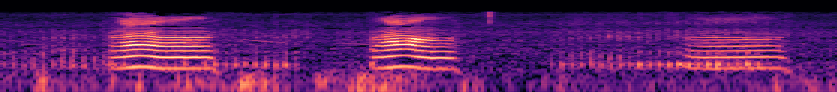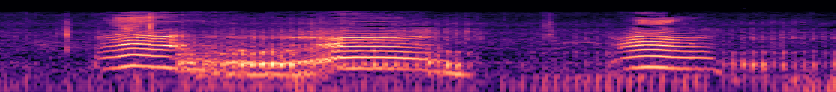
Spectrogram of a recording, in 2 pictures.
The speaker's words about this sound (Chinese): 你没有听错，猎豹叫起来就是这个样子的。它们的声音不但一点也不威武霸气，甚至还有一点软萌呢。这主要是因为猎豹的声带结构跟其他大型猫科动物是不同的，它们咽喉部位的舌骨比较坚硬，所以发出的声音微小而尖细。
